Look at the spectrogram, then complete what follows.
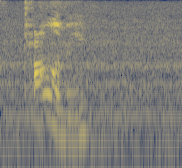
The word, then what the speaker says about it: Ptolemy: by the name of ptolemy and he does have a p in the front of his name it is silent like pterodactyl so ptolemy he was in the 200s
